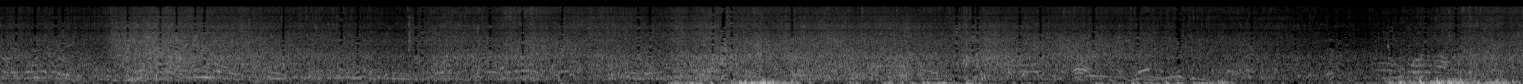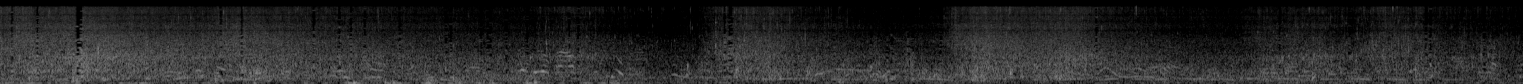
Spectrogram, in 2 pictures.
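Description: Small sea waves breaking and washing over the shore at the water's edge, swelling and fading every few seconds. Twice, a brief low rumble of wind hitting the microphone.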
